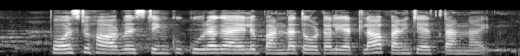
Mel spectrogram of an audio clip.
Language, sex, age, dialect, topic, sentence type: Telugu, female, 18-24, Telangana, agriculture, question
